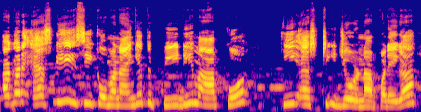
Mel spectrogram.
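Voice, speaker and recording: Woman, high voice, grammar teacher, step-by-step explaining, answers her own questions. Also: moderate pace, faint music behind. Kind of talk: grammar lesson.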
